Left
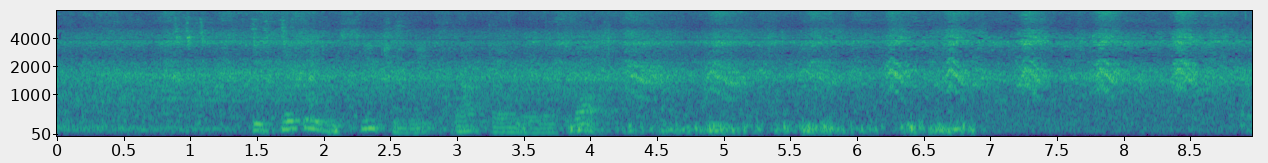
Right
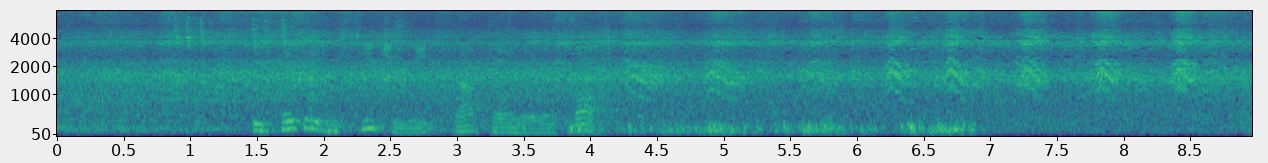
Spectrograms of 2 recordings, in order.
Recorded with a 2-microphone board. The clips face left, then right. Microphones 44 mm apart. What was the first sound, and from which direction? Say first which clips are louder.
A man speaking: even; 30° right (ahead or behind).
